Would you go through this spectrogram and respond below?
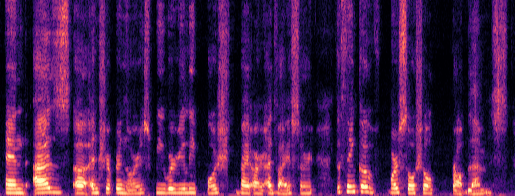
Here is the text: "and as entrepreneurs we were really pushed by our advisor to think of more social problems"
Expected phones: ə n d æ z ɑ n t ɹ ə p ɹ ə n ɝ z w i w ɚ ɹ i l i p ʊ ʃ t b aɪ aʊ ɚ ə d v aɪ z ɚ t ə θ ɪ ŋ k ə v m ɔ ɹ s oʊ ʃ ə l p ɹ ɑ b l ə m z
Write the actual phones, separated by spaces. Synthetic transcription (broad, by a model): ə n d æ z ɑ n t ɹ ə p ɹ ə n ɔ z w i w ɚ ɹ i l i p ʊ ʃ t b aɪ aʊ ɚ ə d v aɪ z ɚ t ə θ ɪ ŋ k ə v m ɔ ɹ s oʊ ʃ ə l p ɹ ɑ b l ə m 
